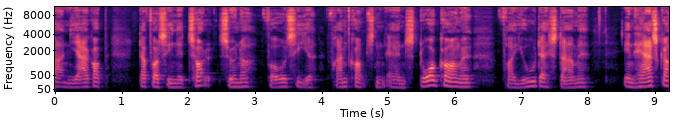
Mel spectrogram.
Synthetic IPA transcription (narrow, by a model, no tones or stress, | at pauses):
ɑ̈ːnjɑ̈kʰɒ̽b̥ | d̥ɑ̈fɒsiːnət͡sʰɒ̽l̰sønɐ | fɒːuðˠsḭːɐ | fʁamkʰɒ̽m̰sd̥n̩æe̝nsd̥o̝ɐkʰɒ̽ŋə | fʁɑ̈juːd̥æsd̥ɑ̈mə | e̝nɦæɐsɡ̥ɐ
